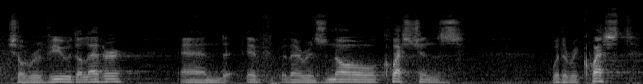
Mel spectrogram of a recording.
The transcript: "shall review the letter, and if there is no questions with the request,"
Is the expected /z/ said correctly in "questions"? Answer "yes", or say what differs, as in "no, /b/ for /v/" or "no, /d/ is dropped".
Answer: yes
